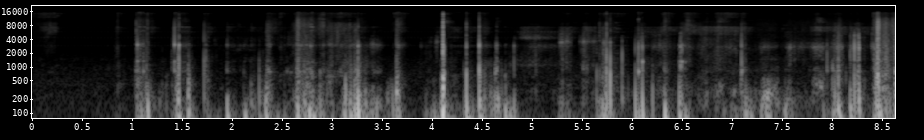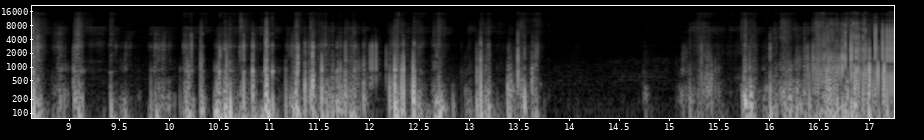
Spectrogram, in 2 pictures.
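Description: A clip-on microphone rustles and knocks as a hand fiddles with it.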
